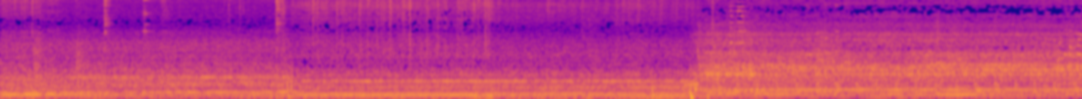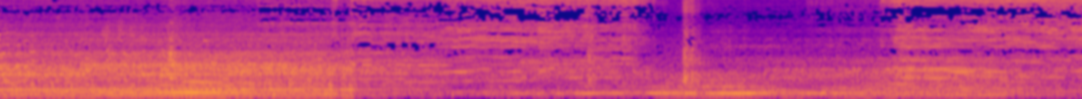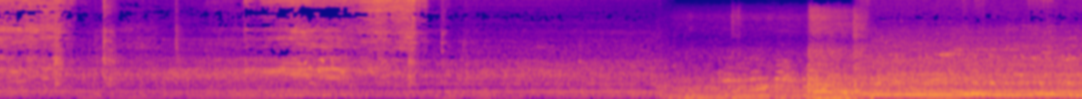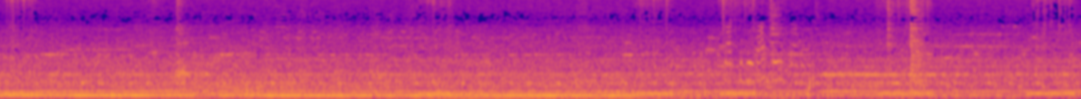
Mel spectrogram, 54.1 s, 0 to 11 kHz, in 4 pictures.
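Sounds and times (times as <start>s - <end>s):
chop saw cutting steel: 15.3s - 22.4s, 23.6s - 28.6s, 29.8s - 32.7s, 51.5s - 52.4s.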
